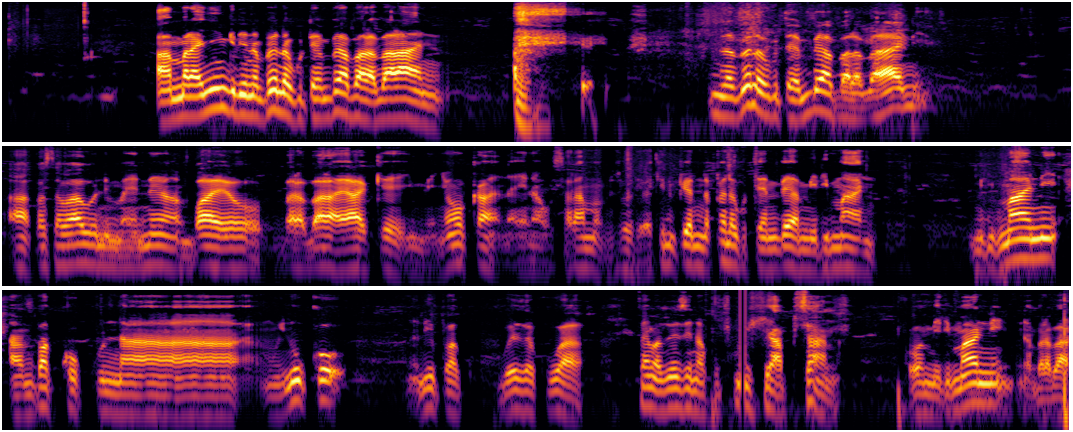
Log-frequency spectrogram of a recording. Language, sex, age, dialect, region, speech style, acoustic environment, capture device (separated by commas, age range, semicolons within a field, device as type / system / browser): Swahili, male, 25-34, Tanzania - Dar es Salaam, Tanzania, happy, people talking, mobile / Linux / Chrome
